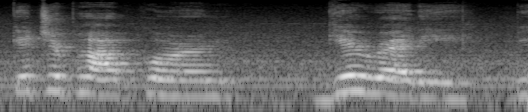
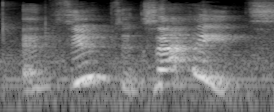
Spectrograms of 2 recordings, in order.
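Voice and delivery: mock Disney voice; 7 semitones higher than usual. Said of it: "Why did I say super excited".

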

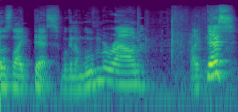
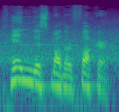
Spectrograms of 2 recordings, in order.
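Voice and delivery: normal talking voice

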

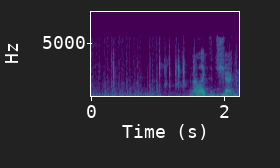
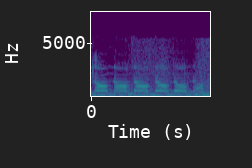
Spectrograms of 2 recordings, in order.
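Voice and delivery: evenly chanted munching noises; nom-nom chomping; 3 semitones higher, much slower than usual. Pretend. Gamer voicing Stalkers eating units, chanted nom-noms. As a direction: imitate greedy munching on a level note.

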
